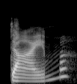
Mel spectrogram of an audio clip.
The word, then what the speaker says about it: dime: it like this a dime that's dime with that silent E we're at dim Dime dime is 10 cents and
